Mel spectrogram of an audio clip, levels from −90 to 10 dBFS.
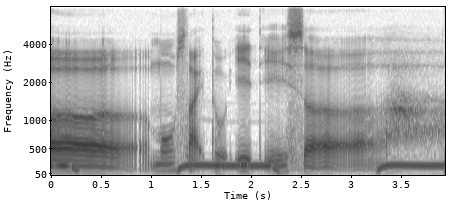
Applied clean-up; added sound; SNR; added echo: none; Telephone; 8 dB; none.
